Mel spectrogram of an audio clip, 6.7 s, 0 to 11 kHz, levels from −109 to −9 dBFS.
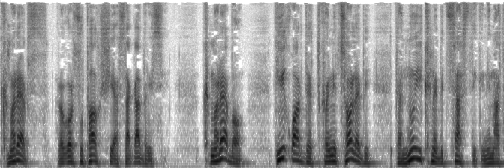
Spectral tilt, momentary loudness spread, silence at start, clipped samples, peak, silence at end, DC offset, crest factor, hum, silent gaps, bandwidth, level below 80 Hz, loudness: -6 dB/octave; 13 LU; 0 s; under 0.1%; -6 dBFS; 0 s; under 0.1%; 18 dB; none; none; 11 kHz; -48 dBFS; -24 LUFS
